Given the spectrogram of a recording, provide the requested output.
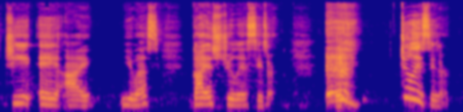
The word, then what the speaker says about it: Gaius: His first name is Gaius, Gaius, Gaius Julius Caesar.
